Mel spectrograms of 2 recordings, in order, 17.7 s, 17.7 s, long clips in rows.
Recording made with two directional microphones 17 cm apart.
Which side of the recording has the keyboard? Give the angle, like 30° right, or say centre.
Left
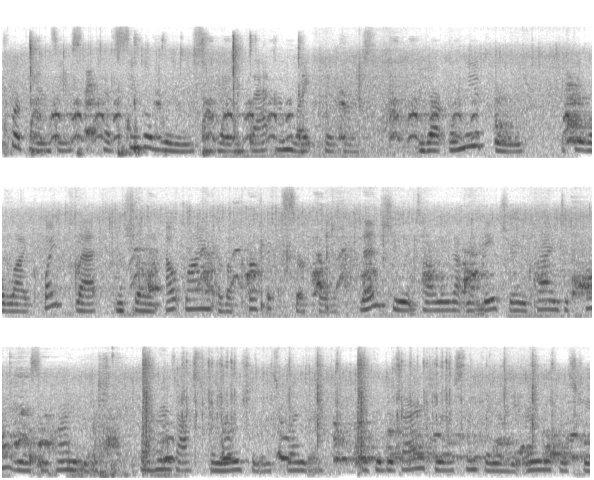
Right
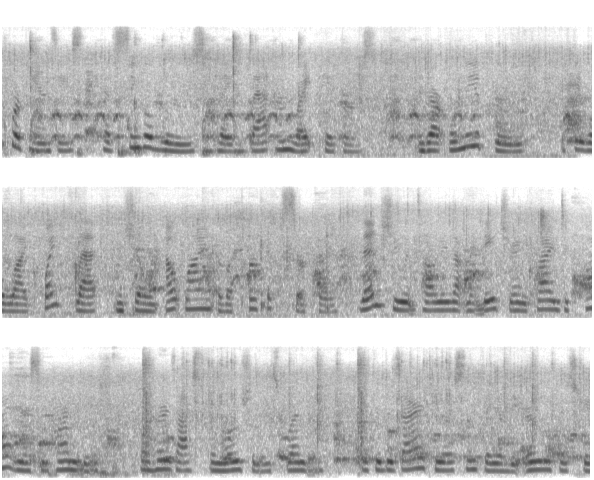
20° left.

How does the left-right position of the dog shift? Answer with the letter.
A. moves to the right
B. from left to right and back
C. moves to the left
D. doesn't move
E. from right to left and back
D.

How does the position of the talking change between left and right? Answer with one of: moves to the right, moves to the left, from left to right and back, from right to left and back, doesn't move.
doesn't move.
